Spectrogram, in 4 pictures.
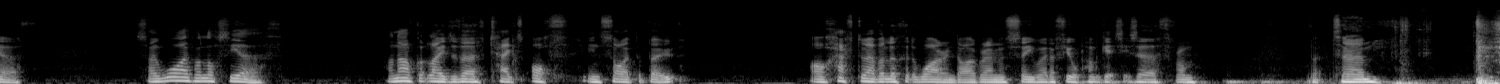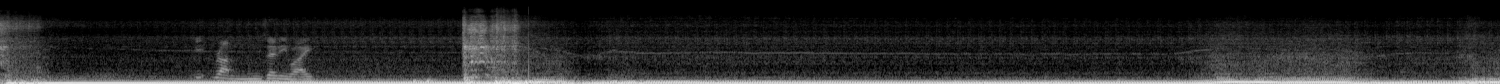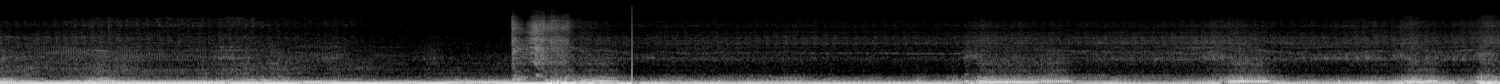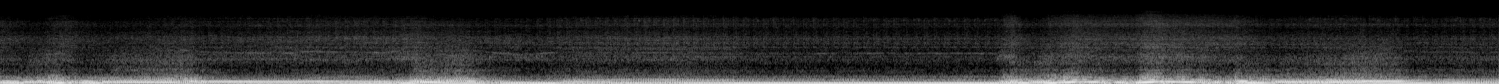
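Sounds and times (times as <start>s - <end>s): car engine revving: 14.6s - 59.9s.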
